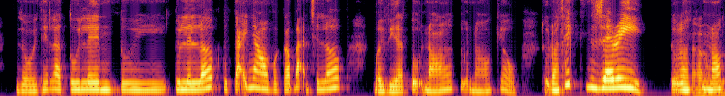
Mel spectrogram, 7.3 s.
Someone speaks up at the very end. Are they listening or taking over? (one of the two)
listening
